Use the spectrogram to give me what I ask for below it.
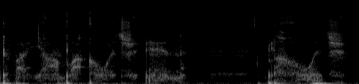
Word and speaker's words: Blachowicz: Israel Adesanya is officially going to fight Jan Blachowicz in Blachowicz, I think is how his last name is pronounced.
